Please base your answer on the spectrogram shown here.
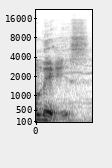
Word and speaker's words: lait: So apparently he consumed these café au lait, or I think that's how you say it in French, or lait, or la. I know that like the T is silent, but whatever.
